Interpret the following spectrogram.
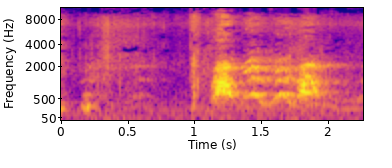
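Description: A dog barking, a quick run of several loud barks starting about a second in.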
